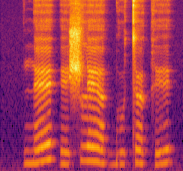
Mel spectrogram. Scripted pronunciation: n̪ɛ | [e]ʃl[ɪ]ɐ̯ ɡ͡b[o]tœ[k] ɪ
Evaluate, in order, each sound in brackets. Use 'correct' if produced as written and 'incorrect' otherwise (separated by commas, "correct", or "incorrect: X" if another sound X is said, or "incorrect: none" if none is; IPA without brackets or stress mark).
correct, incorrect: ɛ, incorrect: u, correct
